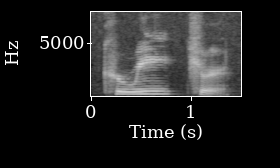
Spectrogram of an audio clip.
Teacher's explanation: there are only two syllables the stress is on the first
